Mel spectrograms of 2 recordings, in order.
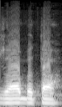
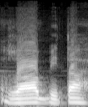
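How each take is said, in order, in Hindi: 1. 'b' के बाद का स्वर 'a' की आवाज़ है। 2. 'b' के बाद का स्वर 'i' की आवाज़ है। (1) "लफ्ज़ बोलते हैं" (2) "बा के नीचे ज़ेर है"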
